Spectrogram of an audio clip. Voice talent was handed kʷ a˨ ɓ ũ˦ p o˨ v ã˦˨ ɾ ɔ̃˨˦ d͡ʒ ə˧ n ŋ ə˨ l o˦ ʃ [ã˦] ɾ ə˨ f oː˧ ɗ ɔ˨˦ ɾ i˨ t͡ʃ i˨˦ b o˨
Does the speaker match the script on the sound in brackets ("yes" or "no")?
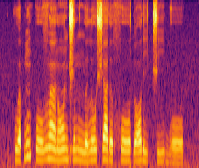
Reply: no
